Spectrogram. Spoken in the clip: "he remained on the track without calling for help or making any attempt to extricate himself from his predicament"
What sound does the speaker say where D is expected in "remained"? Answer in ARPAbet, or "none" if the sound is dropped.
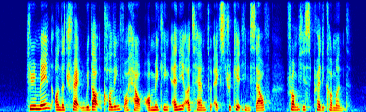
D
